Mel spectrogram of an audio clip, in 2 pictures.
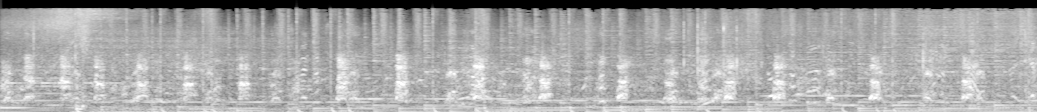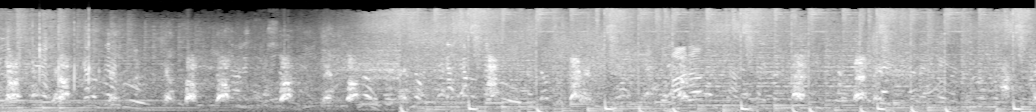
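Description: Background music with a dog barking repeatedly over it; a heavy bass beat comes in about three-quarters of the way through.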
